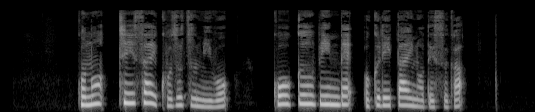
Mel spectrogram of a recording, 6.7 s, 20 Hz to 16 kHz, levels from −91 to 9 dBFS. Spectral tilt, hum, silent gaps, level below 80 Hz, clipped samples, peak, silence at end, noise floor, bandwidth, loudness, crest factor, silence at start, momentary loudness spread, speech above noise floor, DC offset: -5.5 dB/octave; none; none; -76 dBFS; under 0.1%; -6 dBFS; 0.9 s; -77 dBFS; 11.5 kHz; -22 LUFS; 18 dB; 1 s; 11 LU; 55 dB; under 0.1%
